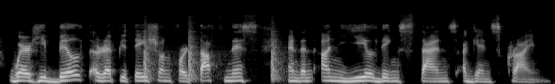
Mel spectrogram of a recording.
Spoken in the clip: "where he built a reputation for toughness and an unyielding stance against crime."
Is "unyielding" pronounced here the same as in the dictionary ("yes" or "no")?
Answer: yes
